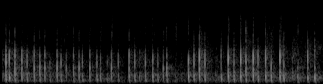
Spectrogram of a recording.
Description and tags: PASOS RAPIDOS
pasos, rapido, velocidad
